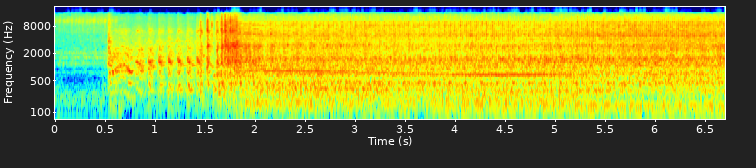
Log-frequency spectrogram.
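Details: Ford Powerstroke diesel after boost tube boot (torn) replacement: about a second of rapid cranking, catches with a rev, settles to steady even idle; started to check for boost leaks.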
